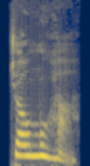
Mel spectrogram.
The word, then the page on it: चौमुहा: Hindi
